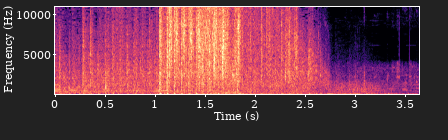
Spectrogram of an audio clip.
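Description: An assault rifle fires a burst of shots.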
